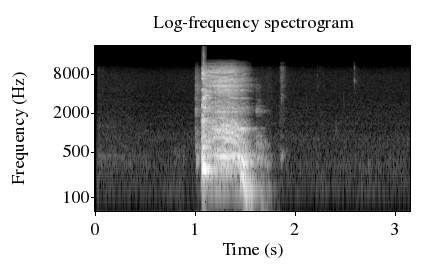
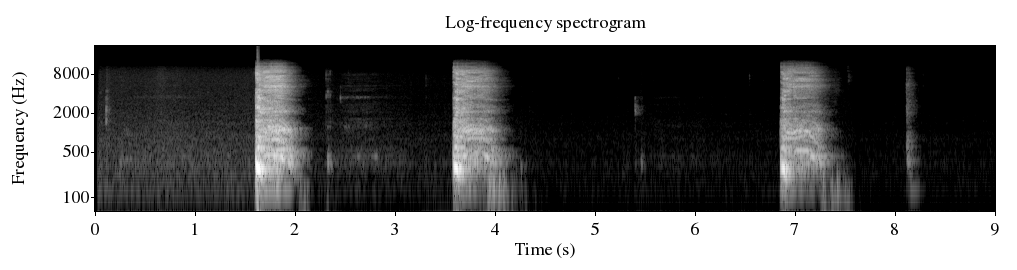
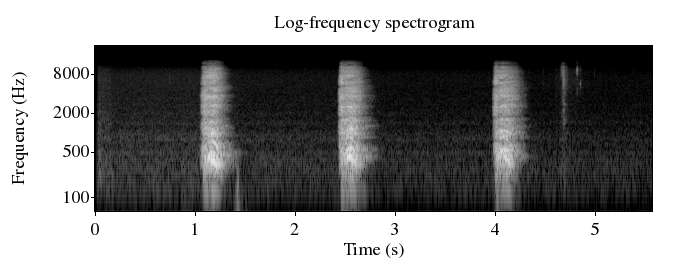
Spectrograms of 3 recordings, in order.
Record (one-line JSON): {"cough_length": "3.2 s", "cough_amplitude": 32768, "cough_signal_mean_std_ratio": 0.3, "three_cough_length": "9.0 s", "three_cough_amplitude": 32757, "three_cough_signal_mean_std_ratio": 0.2, "exhalation_length": "5.6 s", "exhalation_amplitude": 15900, "exhalation_signal_mean_std_ratio": 0.26, "survey_phase": "alpha (2021-03-01 to 2021-08-12)", "age": "18-44", "gender": "Male", "wearing_mask": "No", "symptom_cough_any": true, "symptom_fatigue": true, "symptom_fever_high_temperature": true, "symptom_headache": true, "symptom_change_to_sense_of_smell_or_taste": true, "symptom_onset": "4 days", "smoker_status": "Ex-smoker", "respiratory_condition_asthma": false, "respiratory_condition_other": false, "recruitment_source": "Test and Trace", "submission_delay": "1 day", "covid_test_result": "Positive", "covid_test_method": "RT-qPCR", "covid_ct_value": 23.3, "covid_ct_gene": "ORF1ab gene"}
